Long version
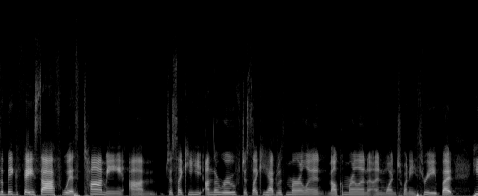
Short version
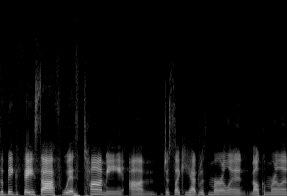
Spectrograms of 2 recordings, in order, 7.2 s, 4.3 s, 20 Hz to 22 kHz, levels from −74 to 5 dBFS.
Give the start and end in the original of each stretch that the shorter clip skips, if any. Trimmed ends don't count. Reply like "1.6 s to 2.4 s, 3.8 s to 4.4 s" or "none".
2.4 s to 3.6 s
